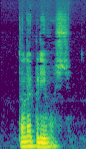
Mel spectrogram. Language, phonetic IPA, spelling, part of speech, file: Polish, [ˌdɔlɛɡˈlʲivɔɕt͡ɕ], dolegliwość, noun, LL-Q809 (pol)-dolegliwość.wav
